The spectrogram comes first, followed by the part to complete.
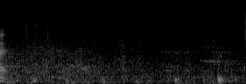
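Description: Hoofbeats of a cantering horse on sand arena footing: soft, low thuds, faint and irregularly spaced.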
